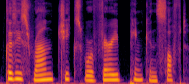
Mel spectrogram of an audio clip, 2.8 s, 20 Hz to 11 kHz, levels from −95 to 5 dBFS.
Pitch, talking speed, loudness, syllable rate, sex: 200 Hz, 170 wpm, -21 LUFS, 4.1 syllables/s, female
